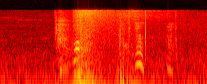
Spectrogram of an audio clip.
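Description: A burst of flame roars briefly.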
